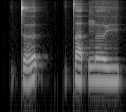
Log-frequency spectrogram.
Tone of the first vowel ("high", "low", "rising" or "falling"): rising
